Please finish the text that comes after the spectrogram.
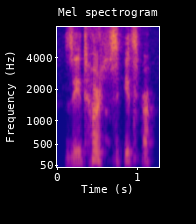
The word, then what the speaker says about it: Zetar: Zetar. Okay. So it's okay. It's pronounced the way it looks.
